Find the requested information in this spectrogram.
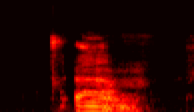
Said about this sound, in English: Like, I never get, like, wheezy. And cough. Like, I'll cough like this for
